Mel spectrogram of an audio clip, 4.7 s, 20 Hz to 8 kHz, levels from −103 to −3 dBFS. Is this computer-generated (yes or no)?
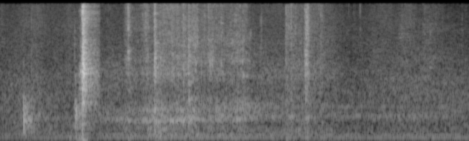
no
